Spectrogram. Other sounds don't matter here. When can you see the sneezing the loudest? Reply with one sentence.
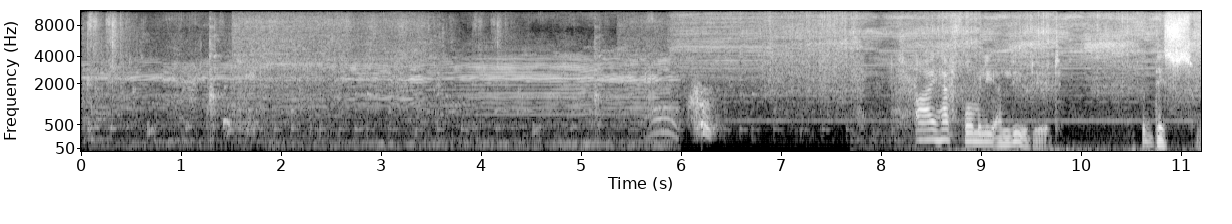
The loudest moment of the sneezing is at 6 seconds.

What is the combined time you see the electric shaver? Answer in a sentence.
The electric shaver can be heard for 11 seconds in total.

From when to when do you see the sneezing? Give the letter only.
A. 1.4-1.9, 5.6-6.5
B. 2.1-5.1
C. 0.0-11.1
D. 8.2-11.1
A.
